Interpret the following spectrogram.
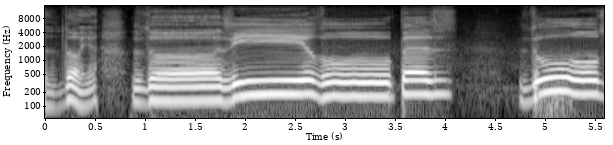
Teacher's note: Huruf d ini keluarnya huruf berasal dari ujung lidah menyentuh ujung gigi seri atas.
